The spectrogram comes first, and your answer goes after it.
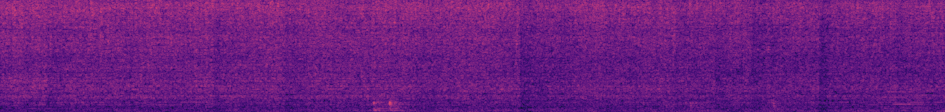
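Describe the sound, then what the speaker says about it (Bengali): Onion and green chili paste frying in a pan while cooking egg bhuna, a loud, steady sizzle throughout with a faint clink partway. "এখন দিয়ে দিব বেশি করে পেঁয়াজ আর কাঁচামরিচ বাটা"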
